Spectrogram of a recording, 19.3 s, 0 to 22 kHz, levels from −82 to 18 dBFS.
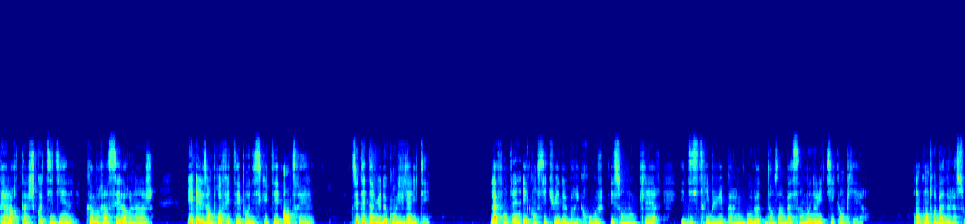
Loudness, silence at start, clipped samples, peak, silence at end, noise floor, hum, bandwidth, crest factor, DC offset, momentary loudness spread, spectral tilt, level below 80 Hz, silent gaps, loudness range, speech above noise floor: -25 LUFS; 0 s; under 0.1%; -6 dBFS; 0.05 s; -74 dBFS; none; 8.6 kHz; 18 dB; under 0.1%; 9 LU; -6 dB/octave; -60 dBFS; none; 3 LU; 51 dB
